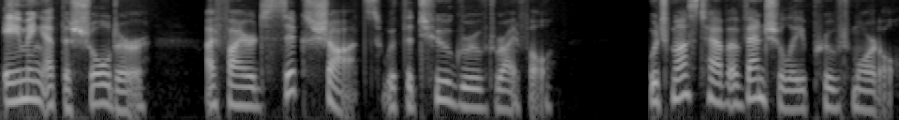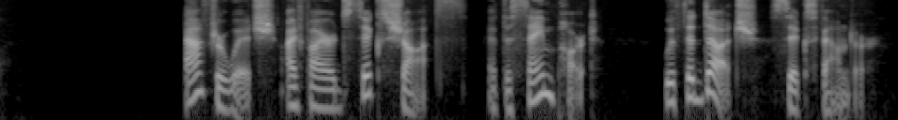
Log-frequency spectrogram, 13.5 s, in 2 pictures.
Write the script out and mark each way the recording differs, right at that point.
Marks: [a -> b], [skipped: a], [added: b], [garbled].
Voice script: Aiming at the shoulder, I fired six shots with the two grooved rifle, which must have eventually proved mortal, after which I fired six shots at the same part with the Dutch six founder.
Aiming at the shoulder, I fired six shots with the two grooved rifle, which must have eventually proved mortal, after which I fired six shots at the same part with the Dutch six founder.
